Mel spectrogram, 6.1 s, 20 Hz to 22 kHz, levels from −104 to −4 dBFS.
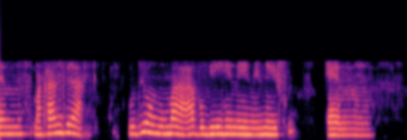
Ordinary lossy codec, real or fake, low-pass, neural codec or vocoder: none; fake; 3.6 kHz; codec, 16 kHz, 4.8 kbps, FACodec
